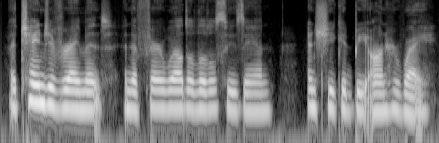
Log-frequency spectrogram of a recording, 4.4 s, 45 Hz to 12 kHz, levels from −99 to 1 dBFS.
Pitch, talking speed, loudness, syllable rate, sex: 170 Hz, 230 wpm, -19 LUFS, 6.3 syllables/s, female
